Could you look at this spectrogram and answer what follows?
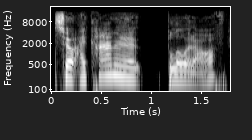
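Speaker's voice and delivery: ordinary talk, nothing marked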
